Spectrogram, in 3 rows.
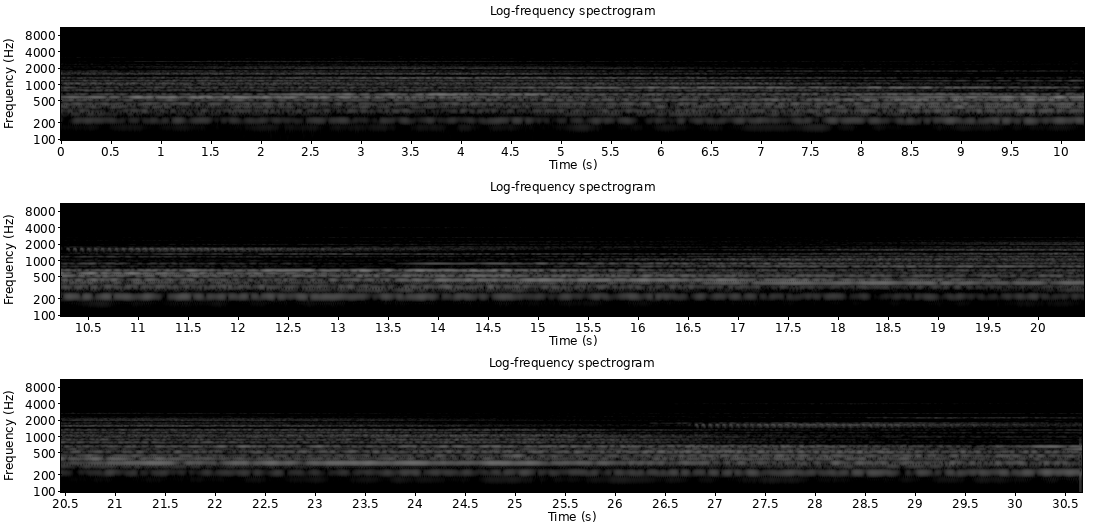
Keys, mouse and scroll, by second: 0.5 alt+click, 0.9 ctrl+b, 3.5 3, 4.0 click, 4.2 1, 4.4 click, 4.9 shift+click, 5.4 shift+click, 5.6 shift+click, 5.9 s, 7.0 click, 7.8 click, 9.1 ctrl+click, 9.6 middle click, 9.7 scroll up 2, 10.0 e, 11.1 middle click, 11.9 scroll down 3, 11.9 Tab, 12.2 middle click, 12.7 scroll down 1, 12.9 Tab, 13.1 middle click, 13.3-13.6 scroll up 4, 13.6 middle click, 14.3 1, 14.8 middle click, 15.1 alt+z, 15.2 click, 15.7 middle click, 16.1 shift+click, 16.7 s, 17.9 alt+z, 18.1 middle click, 18.5 ctrl+r, 19.6 ctrl+r, 20.1 alt+z, 20.5 click, 20.8 click, 21.5 middle click, 22.1 shift+click, 22.7 alt+z, 22.8 s, 23.7 z, 23.7 z, 23.8 z, 24.1 Tab, 24.2-24.5 middle drag, 24.5 Tab, 24.7 middle click, 24.8 scroll up 1, 25.0 3, 25.1 click, 25.5 shift+click, 25.8 Tab, 26.0-26.3 scroll down 6, 26.3-26.7 middle drag, 26.7 click, 26.9 Tab, 26.9 middle click, 27.5 scroll up 1, 27.6 middle click, 28.3 Tab, 28.5 scroll down 2, 28.6-29.0 middle drag, 29.0 click, 29.2-29.7 middle drag, 29.7 click, 30.3 click.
